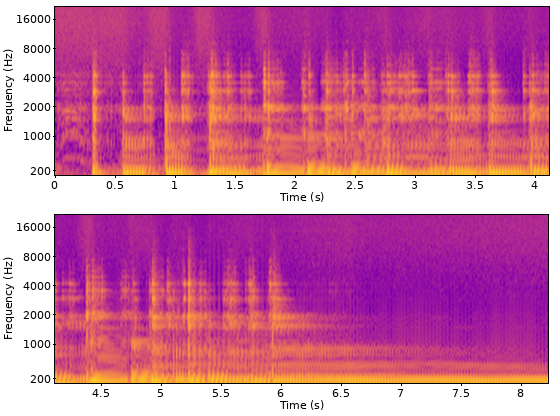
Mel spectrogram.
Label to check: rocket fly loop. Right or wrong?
Wrong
